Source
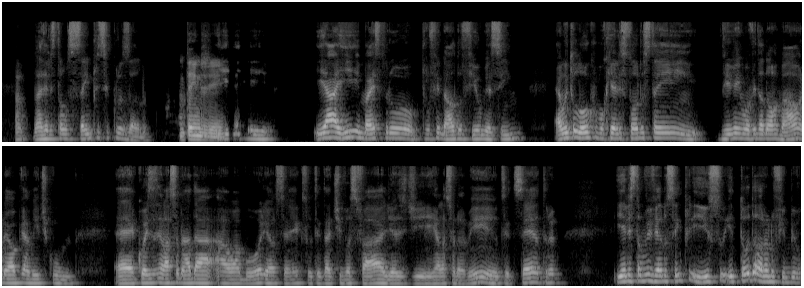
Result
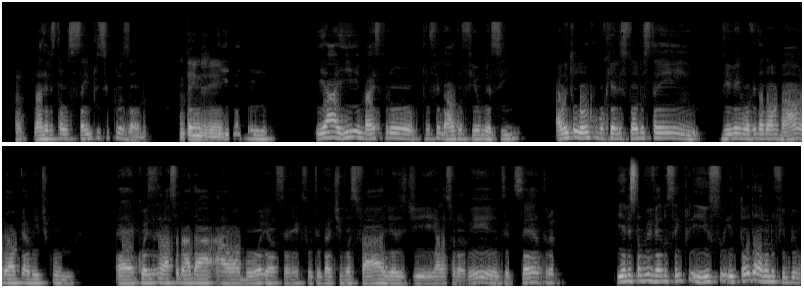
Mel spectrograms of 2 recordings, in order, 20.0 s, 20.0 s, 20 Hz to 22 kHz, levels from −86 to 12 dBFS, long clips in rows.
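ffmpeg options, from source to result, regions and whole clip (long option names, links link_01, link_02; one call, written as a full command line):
ffmpeg -i in.wav -filter_complex "[0:a]asettb=1/sr,asplit=3[link_01][link_02][link_03];[link_01]atrim=end=15.244[link_04];[link_02]atrim=start=15.24:end=16.17,asetpts=PTS-STARTPTS,afade=type=in:duration=0.004:curve=qsin,afade=type=out:start_time=0.926:duration=0.004:curve=qsin,asuperstop=centerf=1700:order=4:qfactor=3.9,equalizer=frequency=71:width=0.8:gain=-7.5[link_05];[link_03]atrim=start=16.166[link_06];[link_04][link_05]acrossfade=duration=0.004:curve1=hsin:curve2=qsin[link_07];[link_07][link_06]acrossfade=duration=0.004:curve1=qsin:curve2=hsin,acrossover=split=330|3000[link_08][link_09][link_10];[link_09]acompressor=threshold=-27dB:ratio=4[link_11];[link_08][link_11][link_10]amix=inputs=3:normalize=0,agate=range=-8dB:threshold=-50dB:ratio=16:detection=peak,afwtdn=0.0251,volume=2.5dB" out.wav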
